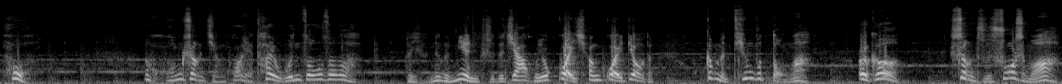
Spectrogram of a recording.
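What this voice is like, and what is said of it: Quiet, grumbling complaint. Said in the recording (Chinese): “一边小声抱怨”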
